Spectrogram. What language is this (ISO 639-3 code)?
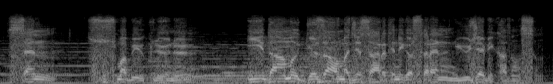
tur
